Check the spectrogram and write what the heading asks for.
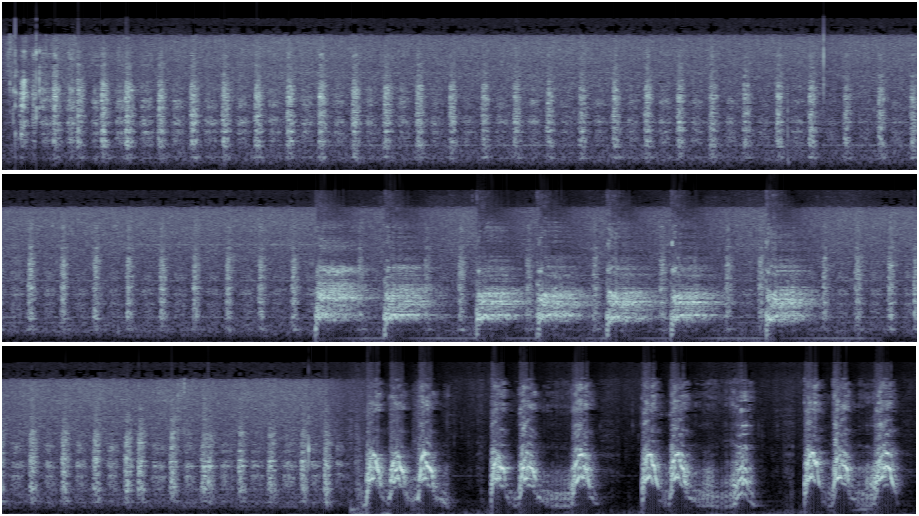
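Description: A dog panting fast and steadily, about three breaths a second with a breathy hiss. About twelve seconds in, louder barking takes over, and near the end it comes in short separate bursts with gaps between them.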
